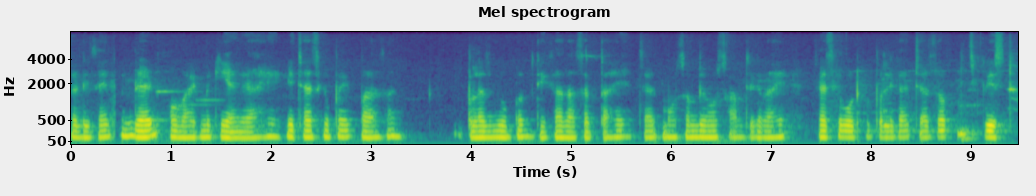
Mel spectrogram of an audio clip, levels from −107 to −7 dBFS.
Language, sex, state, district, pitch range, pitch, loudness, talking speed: Hindi, male, Uttar Pradesh, Hamirpur, 120-130 Hz, 125 Hz, -19 LUFS, 255 wpm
